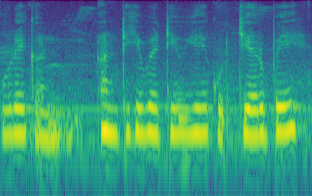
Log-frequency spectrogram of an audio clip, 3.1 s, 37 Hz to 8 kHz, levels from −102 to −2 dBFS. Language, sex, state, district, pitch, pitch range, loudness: Hindi, female, Uttar Pradesh, Shamli, 205 Hz, 195-210 Hz, -14 LUFS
